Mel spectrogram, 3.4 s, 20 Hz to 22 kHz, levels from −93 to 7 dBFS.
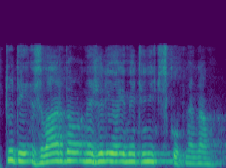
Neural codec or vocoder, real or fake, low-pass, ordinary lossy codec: codec, 16 kHz, 8 kbps, FreqCodec, smaller model; fake; 7.2 kHz; none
